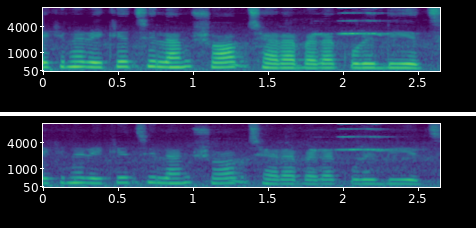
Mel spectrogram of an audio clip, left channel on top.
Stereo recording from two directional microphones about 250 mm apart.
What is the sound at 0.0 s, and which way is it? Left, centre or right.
Speech, centre.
